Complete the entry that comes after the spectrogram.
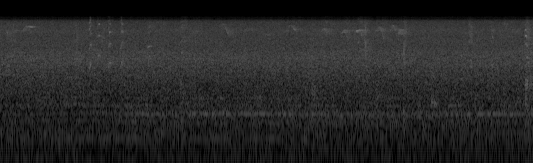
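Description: Scattered short, high, thin chirps from a flock of tanagers over a steady background hiss.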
